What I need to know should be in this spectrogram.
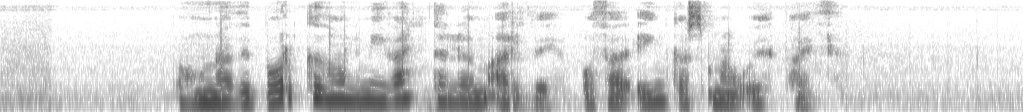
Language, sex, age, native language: Icelandic, female, 40-49, Icelandic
